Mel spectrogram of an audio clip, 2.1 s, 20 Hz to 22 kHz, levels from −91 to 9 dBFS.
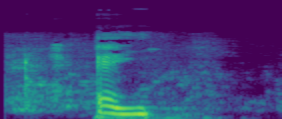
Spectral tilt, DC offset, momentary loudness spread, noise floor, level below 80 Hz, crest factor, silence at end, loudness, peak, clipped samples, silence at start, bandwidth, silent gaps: -6.5 dB/octave; under 0.1%; 21 LU; -55 dBFS; -42 dBFS; 18 dB; 1 s; -15 LUFS; 0 dBFS; under 0.1%; 0.1 s; 7.4 kHz; none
